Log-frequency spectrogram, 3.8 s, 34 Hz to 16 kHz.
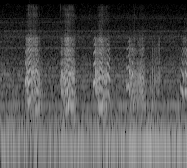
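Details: Young Japanese giant flying squirrel in an owl nest box, recorded 19 July 2010: a series of five short, broad raspy calls, each about a quarter second long, repeated roughly every 0.7 seconds over a steady low hum.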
